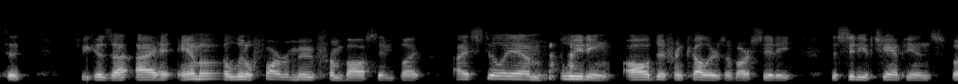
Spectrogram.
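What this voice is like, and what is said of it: Slight twang in accent. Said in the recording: “I do a little twang in my dialect.”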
